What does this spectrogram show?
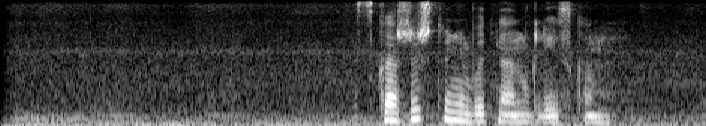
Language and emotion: Russian, neutral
